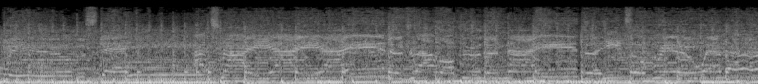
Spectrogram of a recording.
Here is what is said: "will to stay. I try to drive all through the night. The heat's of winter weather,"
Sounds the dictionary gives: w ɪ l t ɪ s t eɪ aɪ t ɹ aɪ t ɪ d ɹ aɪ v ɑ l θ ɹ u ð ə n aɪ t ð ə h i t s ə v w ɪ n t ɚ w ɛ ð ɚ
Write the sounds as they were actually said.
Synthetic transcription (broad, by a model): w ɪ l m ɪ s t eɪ aɪ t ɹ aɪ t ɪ d ɹ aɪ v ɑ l θ ɹ u ð ə n aɪ t ð ə h i t s ə v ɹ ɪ t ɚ w ɛ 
